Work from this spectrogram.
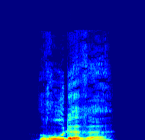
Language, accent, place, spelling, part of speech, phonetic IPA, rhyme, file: German, Germany, Berlin, rudere, verb, [ˈʁuːdəʁə], -uːdəʁə, De-rudere.ogg
- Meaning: inflection of rudern: 1. first-person singular present 2. first/third-person singular subjunctive I 3. singular imperative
